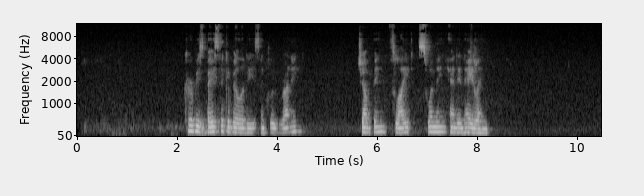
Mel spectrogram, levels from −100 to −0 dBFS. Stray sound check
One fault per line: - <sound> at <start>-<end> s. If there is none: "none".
none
